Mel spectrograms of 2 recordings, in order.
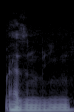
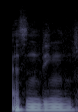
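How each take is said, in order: Both takes have the same delivery.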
